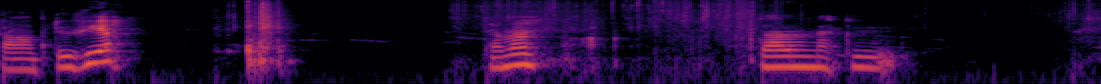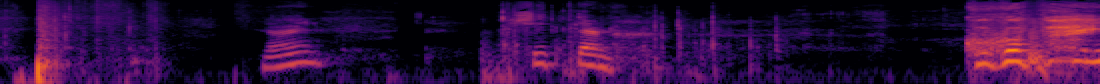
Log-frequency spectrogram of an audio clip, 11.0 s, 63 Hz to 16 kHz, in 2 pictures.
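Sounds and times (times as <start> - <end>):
food packaging rustling in a bag: 2.2 - 6.6, 7.9 - 10.1.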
